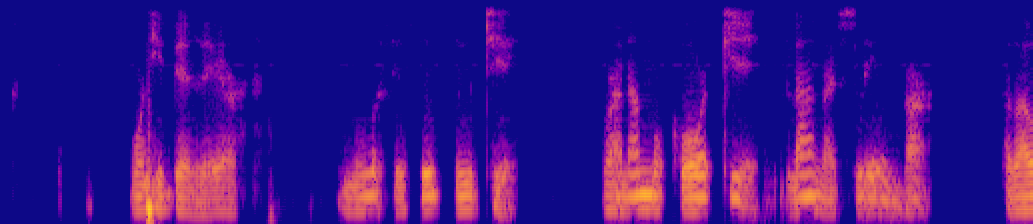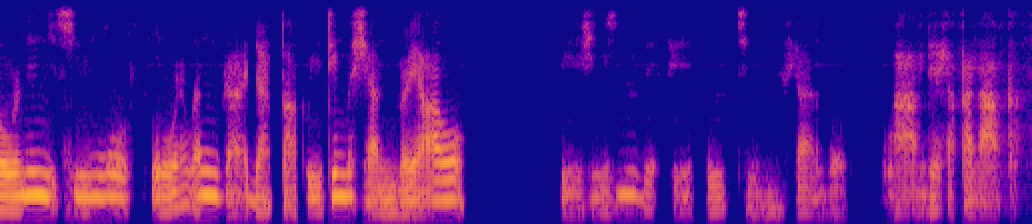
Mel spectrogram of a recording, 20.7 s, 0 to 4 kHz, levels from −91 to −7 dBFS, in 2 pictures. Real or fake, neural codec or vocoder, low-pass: fake; codec, 16 kHz, 0.5 kbps, FunCodec, trained on LibriTTS, 25 frames a second; 3.6 kHz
